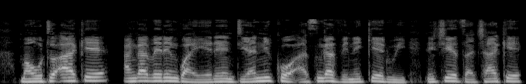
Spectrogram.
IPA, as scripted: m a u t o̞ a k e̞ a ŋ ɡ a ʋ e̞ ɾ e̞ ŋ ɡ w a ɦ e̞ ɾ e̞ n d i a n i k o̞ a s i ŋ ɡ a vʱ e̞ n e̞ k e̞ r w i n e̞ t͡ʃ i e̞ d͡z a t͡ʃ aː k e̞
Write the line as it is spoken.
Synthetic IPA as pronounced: m a u t o̞ a k e̞ a ŋ ɡ a ʋ e̞ ɾ e̞ ŋ ɡ w a ɦ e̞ ɾ e̞ n d i a n i k o̞ a s i ŋ ɡ a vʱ e̞ n e̞ k e̞ r w i n e̞ t͡ʃ i e̞ d͡z a t͡ʃ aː k e̞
